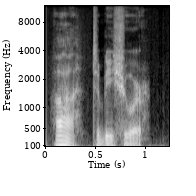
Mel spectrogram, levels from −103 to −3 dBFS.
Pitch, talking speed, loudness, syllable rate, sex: 85 Hz, 195 wpm, -19 LUFS, 4.8 syllables/s, male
